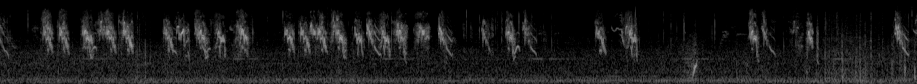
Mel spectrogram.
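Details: A flock of sparrows gathers at a shrine on 1 January 2024, waiting to be fed from a post. Dense, overlapping high chirps come in rapid clusters, continuing almost without pause throughout.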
